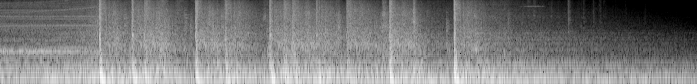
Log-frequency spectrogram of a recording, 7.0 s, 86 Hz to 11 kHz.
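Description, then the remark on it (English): Twelve muffled gunshots go off inside the back of a van on an empty street on a cold wintry evening, a hit squad assembled by the Krays killing Frank 'the Mad Axeman' Mitchell, in a rapid, uneven burst, heavy and thudding over a low rumble that fades into quiet afterward. No voices. “12 muffled gunshots ring out.”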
